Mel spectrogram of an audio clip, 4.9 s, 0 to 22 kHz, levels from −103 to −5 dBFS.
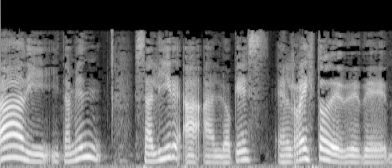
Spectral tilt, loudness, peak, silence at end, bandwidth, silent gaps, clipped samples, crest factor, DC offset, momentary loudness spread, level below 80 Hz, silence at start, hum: -4.5 dB/octave; -15 LUFS; 0 dBFS; 0 s; 11 kHz; none; under 0.1%; 14 dB; under 0.1%; 10 LU; -38 dBFS; 0 s; none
